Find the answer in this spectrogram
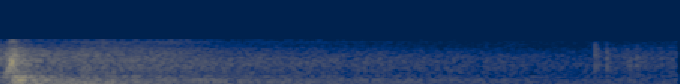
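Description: A bow being shot: one sudden sharp thwack as the arrow is loosed, fading away over about a second and a half.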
